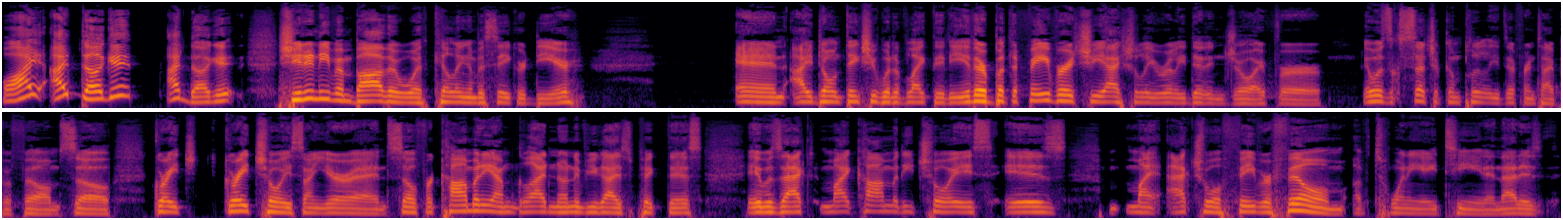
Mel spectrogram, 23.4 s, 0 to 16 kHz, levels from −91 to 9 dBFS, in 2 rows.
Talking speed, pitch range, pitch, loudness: 205 wpm, 130-155 Hz, 145 Hz, -24 LUFS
